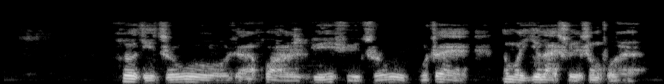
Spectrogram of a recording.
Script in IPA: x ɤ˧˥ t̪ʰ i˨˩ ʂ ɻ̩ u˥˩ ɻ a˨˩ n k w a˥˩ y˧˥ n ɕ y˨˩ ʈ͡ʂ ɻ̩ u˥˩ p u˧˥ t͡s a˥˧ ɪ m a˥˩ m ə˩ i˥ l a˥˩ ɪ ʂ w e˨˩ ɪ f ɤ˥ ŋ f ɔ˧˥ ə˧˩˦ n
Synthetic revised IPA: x ɤ˥˩ t̪ʰ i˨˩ ʈ͡ʂ ɻ̩ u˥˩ ɻ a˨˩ n x w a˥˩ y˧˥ n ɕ y˨˩ ʈ͡ʂ ɻ̩ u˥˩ p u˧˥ t͡s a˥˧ ɪ n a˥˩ m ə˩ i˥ l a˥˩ ɪ ʂ w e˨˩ ɪ ʂ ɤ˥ ŋ f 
